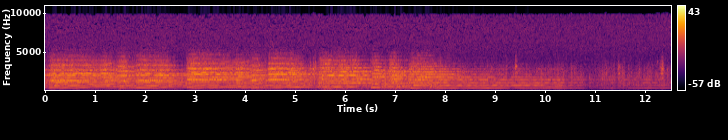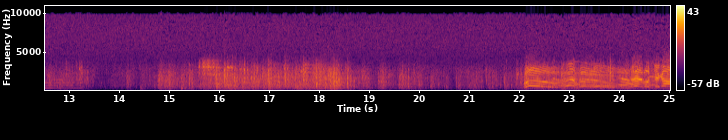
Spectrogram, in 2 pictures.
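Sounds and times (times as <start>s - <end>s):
horses' hooves clattering: 0.0s - 25.0s
wagon wheels rumbling: 0.0s - 25.0s
musical chord: 0.1s - 13.4s
loud falling calls: 3.8s - 25.0s.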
